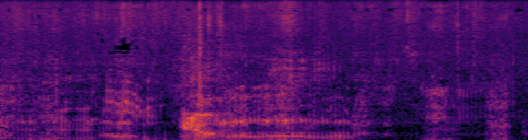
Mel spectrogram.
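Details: Lion pride attacking a buffalo cow while her herd charges in to try to save her, filmed with Shindzela tented camp; a rough, ragged growling roar swells near two seconds, then lower rumbling growls fade away.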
